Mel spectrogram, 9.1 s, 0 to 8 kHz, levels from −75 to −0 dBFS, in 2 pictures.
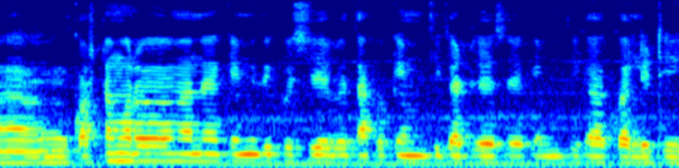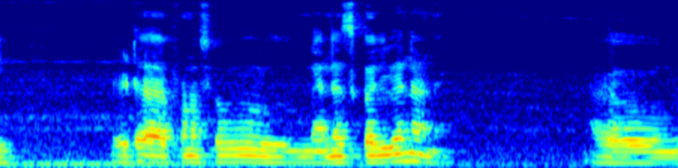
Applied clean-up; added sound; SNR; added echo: none; Train; 19 dB; reverberation time 0.3 s.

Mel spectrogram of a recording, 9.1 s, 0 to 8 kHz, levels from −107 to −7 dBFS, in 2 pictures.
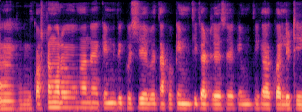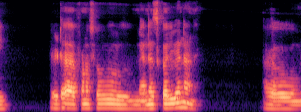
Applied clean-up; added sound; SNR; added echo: neural mask model DeepFilterNet 3.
